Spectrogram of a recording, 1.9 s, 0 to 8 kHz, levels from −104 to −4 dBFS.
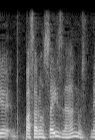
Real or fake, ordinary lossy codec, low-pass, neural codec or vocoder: fake; none; 7.2 kHz; codec, 16 kHz, 1.1 kbps, Voila-Tokenizer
